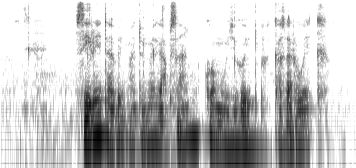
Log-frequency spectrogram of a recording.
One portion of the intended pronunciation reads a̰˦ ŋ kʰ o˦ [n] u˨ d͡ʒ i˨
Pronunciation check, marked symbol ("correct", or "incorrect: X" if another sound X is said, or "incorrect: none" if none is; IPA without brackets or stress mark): incorrect: m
